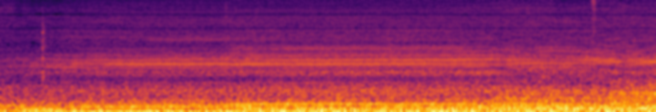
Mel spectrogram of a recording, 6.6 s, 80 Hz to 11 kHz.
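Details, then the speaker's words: Land Rover Discovery 2 heater blower motor, suspected full of debris; fine on low speed but deep droning rumble that swells at high speed, almost resonating; cause not confirmed. "speed not sure if you guys can hear that but it's sounds like it's almost resonating"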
